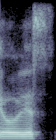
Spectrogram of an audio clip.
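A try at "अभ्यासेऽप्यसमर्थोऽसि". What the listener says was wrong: अभ्यास से ये जो एस लगा होता है ये अ होता है। अप्य समर्थो असी।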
